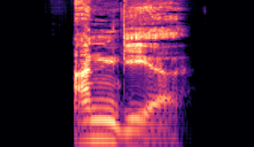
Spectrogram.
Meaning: inflection of angehen: 1. first-person singular dependent present 2. first/third-person singular dependent subjunctive I
- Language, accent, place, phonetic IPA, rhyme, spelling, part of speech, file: German, Germany, Berlin, [ˈanˌɡeːə], -anɡeːə, angehe, verb, De-angehe.ogg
